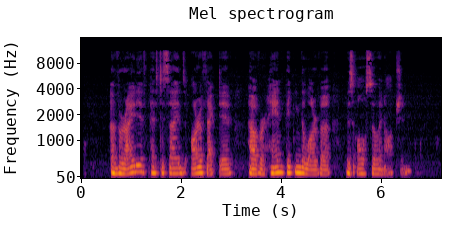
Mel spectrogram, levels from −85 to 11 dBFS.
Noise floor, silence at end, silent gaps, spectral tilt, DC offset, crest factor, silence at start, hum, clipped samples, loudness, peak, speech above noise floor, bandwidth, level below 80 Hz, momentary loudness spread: -61 dBFS; 0.6 s; none; -7 dB/octave; under 0.1%; 18 dB; 0.6 s; none; under 0.1%; -22 LUFS; -4 dBFS; 40 dB; 11.5 kHz; -58 dBFS; 15 LU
